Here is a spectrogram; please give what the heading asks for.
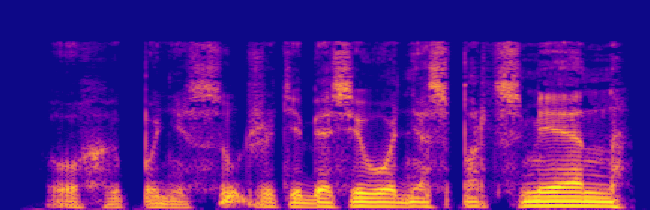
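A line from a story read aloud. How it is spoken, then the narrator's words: Quiet but energetic. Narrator (Russian): сказал Панин негромко, но очень энергично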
